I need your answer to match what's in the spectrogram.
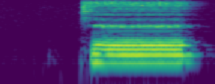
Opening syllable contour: high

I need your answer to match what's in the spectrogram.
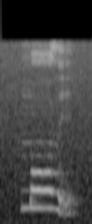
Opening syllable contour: high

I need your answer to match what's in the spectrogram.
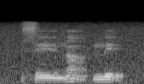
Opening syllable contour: low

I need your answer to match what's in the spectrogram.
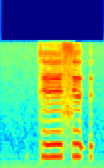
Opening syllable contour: high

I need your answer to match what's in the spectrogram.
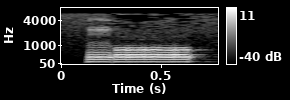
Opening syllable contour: high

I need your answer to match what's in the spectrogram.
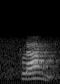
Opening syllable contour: falling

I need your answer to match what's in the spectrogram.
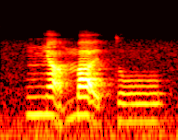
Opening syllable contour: falling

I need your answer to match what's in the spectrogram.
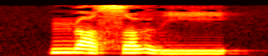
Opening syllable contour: falling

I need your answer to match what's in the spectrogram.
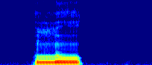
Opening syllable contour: high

